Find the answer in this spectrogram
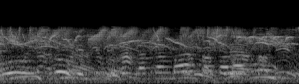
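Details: Sooty-headed bulbul singing in a lure recording for training songbirds; short bubbly, arched mid-pitched phrases repeat over a dense, constant layer of high chirping from other birds.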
